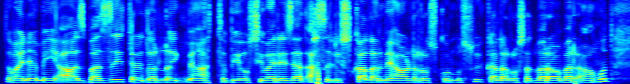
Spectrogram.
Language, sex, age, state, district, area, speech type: Kashmiri, female, 45-60, Jammu and Kashmir, Budgam, rural, spontaneous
